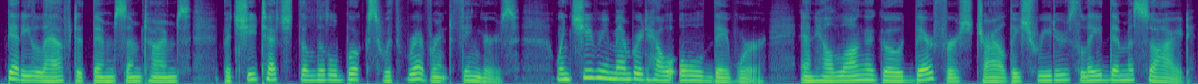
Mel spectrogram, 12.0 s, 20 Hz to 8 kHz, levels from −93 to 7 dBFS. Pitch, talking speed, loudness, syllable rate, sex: 165 Hz, 160 wpm, -18 LUFS, 4.7 syllables/s, female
